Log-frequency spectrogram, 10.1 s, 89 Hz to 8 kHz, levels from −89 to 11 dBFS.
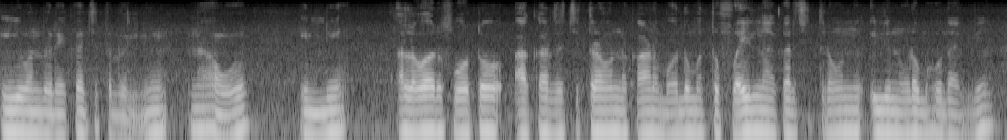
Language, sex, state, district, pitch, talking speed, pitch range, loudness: Kannada, male, Karnataka, Koppal, 115 Hz, 105 wpm, 110-120 Hz, -17 LUFS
